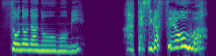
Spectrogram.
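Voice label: variable chant, Japanese; sherinu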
